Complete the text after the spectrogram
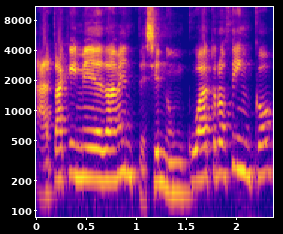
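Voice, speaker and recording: Projecting in a raised voice, a man delivers his words with a bright, sharp tone. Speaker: card game content creator. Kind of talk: live stream card review. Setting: live stream. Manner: fast.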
